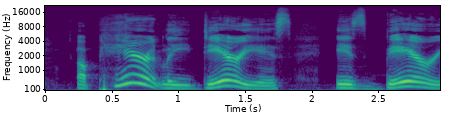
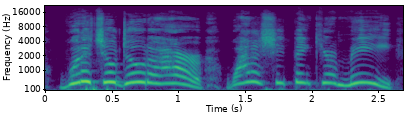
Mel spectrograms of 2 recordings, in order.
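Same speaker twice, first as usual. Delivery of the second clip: much higher, upset demand; alarmed questions; 12 semitones higher than usual. Acted. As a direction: ask in sudden alarm. Leah panics about her mother.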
